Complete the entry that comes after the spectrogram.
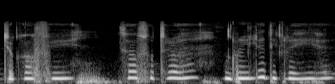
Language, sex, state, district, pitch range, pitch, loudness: Hindi, female, Himachal Pradesh, Shimla, 275-295 Hz, 280 Hz, -17 LUFS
